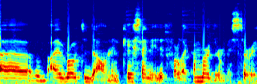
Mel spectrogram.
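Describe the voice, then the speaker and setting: A woman's fairly low, monotone, flat voice in a non-native accent, with music in the background. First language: not English. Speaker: journaling vlogger. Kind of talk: casual chat. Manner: hesitant, filler-heavy.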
